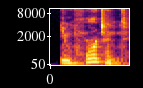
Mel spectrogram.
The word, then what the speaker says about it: important: Important 这个单词中间的字母 t 发生了一个 glottal stop，叫做声门闭合音，读成了 important.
